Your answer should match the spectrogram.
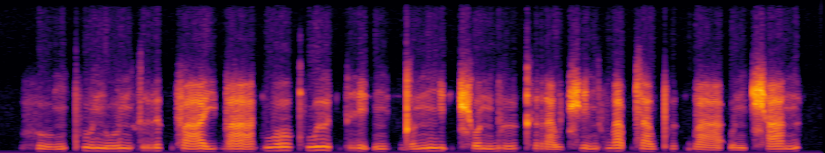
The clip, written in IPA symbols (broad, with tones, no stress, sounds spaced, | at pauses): h uː˩˦ ŋ pʰ u˧ n w u˦˥ n k r ɯ˥˩ k̚ f aː˦˥ j b aː˧ k w oː˥˩ kʰ w ɯː˥˩ t̚ p r i˨˩ ʔ ŋ e˨˩ k̚ d o˦˥ n ŋ i˥˩ ʔ t͡ɕʰ o˦˥ n b ɯː˦˥ kʰ r a˨˩ w t͡ɕʰ i˧ n k w a˥˩ p̚ s a˦˥ w pʰ ɯ˦˥ k̚ b aː˨˩ ʔ u˨˩ n t͡ɕʰ a˦˥ n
